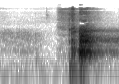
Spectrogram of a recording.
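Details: Female Pit Bull indoors, having just got her ball from under the bed, gives a single short, sharp bark with a brief echoing tail.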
